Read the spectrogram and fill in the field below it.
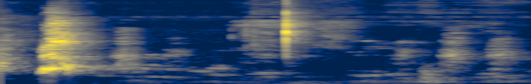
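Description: A dog barks at close range: one loud bark, then a sharper yelp a second later, followed by lower grumbling sounds and faint background noise.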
